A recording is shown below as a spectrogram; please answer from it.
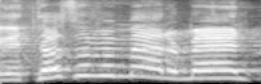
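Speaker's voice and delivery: high, breezy put-on voice for the guy; high mock voice of a careless vet; mocking a dismissive old guy. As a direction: brush it off like a know-it-all. Voicing the veteran again.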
